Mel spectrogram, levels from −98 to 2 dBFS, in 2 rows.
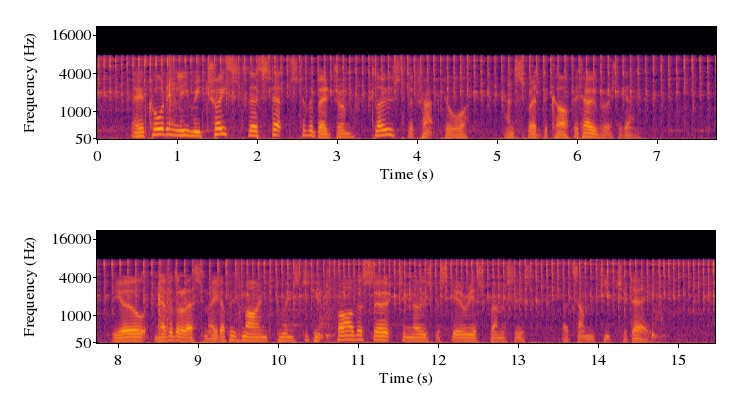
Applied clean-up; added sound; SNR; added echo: none; Bicycle; 4 dB; none.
